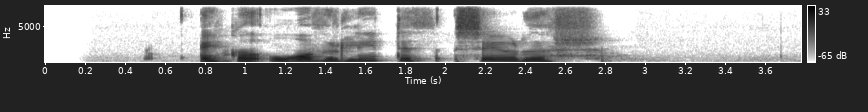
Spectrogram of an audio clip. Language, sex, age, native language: Icelandic, female, 30-39, Icelandic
